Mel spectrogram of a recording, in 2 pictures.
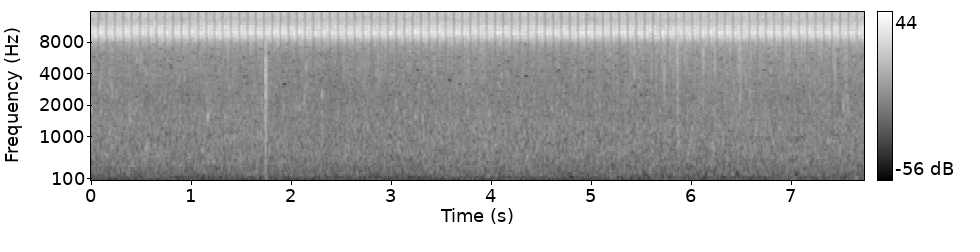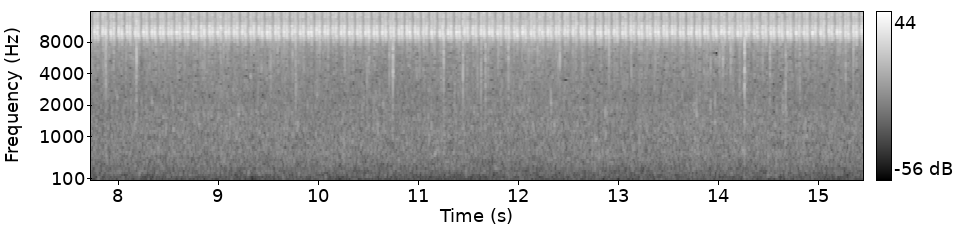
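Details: Crickets at night by a river, a steady high continuous trill running through the whole stretch, over the rushing hiss of flowing water and sharp crackles and pops from a campfire.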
